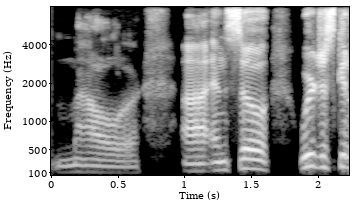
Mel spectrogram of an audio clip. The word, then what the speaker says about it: Maor: I always pronounce it wrong, but the vowels are flipped. I think it's more, but it's not. It's Maor.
